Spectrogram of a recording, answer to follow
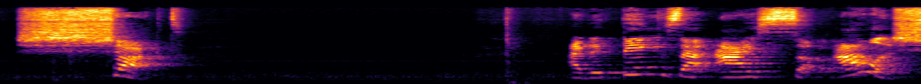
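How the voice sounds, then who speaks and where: A woman in her late twenties from Africa, with a French accent, chatting casually as a vlogger and telling a personal story with lively, laughing energy. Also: fairly high pitch, echoey room, recorded from a distance, a little hiss or hum, rough recording. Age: late 20s. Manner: chatty and animated, laughs while telling stories.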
